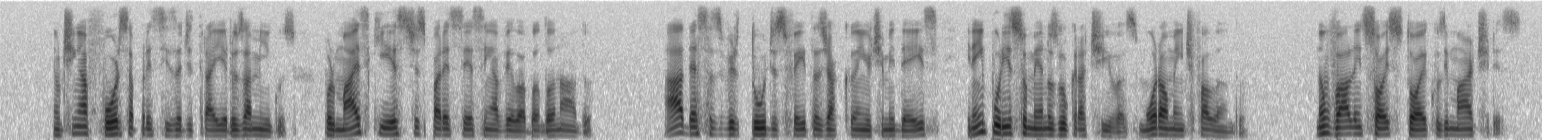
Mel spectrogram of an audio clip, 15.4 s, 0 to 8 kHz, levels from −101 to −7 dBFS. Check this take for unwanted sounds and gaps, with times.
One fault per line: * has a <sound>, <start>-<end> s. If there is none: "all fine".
all fine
